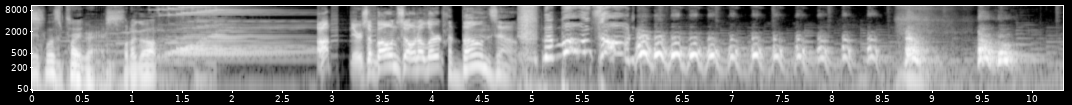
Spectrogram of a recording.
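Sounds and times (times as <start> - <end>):
speech: 0.0 - 1.6, 3.2 - 7.0
dog yipping and barking: 6.0 - 9.9.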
